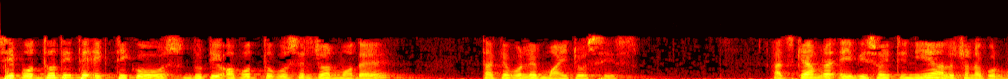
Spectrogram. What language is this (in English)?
Bangla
